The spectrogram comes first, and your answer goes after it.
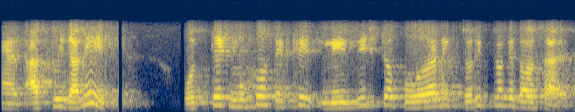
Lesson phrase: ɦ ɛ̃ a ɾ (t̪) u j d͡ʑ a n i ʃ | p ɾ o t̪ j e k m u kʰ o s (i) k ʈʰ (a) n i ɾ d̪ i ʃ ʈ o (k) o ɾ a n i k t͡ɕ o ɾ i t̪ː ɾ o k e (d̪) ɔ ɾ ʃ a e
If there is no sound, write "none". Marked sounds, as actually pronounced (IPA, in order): t̪, e, i, p, d̪

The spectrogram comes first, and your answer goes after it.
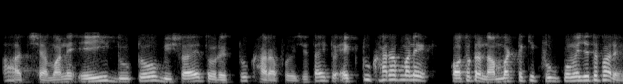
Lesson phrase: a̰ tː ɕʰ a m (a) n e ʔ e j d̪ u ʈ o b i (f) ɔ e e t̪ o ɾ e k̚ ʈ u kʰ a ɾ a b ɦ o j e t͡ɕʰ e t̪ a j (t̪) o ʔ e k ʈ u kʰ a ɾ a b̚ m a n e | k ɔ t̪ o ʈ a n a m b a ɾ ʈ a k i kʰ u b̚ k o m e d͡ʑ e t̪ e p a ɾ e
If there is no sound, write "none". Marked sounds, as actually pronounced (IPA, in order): a, ʃ, t̪

